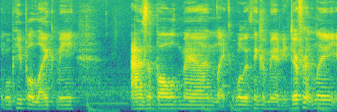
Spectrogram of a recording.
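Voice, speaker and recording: Very fast male speech amid noticeable background noise and audible room echo. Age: 18. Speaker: vlogger. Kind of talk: casual vlog monologue.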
